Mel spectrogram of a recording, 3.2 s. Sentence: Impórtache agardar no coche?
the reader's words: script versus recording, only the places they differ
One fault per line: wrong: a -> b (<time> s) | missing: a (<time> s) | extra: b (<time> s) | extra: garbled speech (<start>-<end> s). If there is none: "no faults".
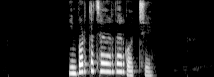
missing: no (1.9 s)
